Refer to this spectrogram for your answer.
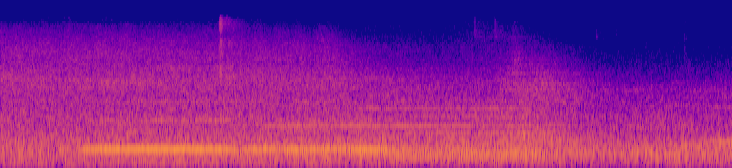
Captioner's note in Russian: сигнал о прибытии поезда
